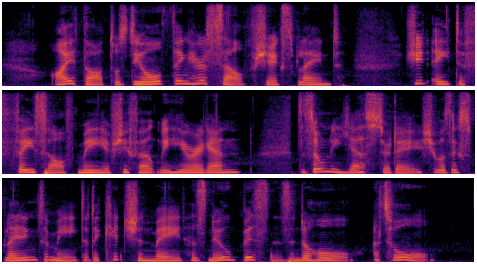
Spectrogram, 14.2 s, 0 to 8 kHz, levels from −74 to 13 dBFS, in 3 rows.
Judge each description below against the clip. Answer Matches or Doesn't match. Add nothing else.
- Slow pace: Doesn't match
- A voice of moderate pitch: Doesn't match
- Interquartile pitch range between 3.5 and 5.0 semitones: Doesn't match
